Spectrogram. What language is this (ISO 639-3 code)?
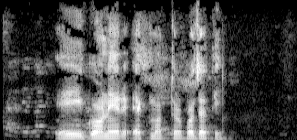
ben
